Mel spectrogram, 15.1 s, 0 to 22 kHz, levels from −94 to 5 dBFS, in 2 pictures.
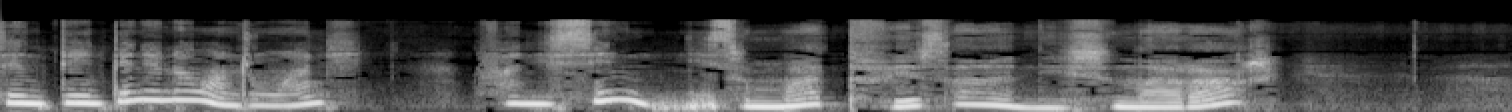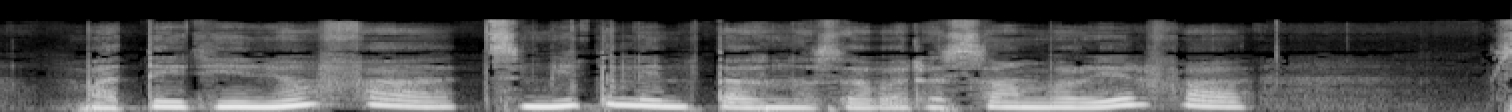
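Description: Speech recorded with heavy codec damage throughout, most likely HE-AAC compression at a very low bitrate, around 12 kbps. Nothing remains above 11.1 kHz, and the treble that is present is synthesized by copying lower bands upward, so s sounds come out gritty and lispy with a metallic edge. From 3.65 s to the end, a section at the wrong speed plays at 0.645 times normal, dropping pitch by roughly seven semitones so the voice turns deep and sluggish, likely from playback against the wrong clock.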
